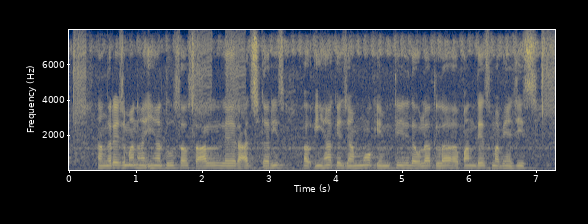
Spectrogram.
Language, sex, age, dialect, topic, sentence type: Chhattisgarhi, male, 25-30, Eastern, banking, statement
